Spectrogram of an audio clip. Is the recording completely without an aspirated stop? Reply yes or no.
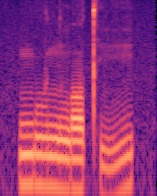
no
